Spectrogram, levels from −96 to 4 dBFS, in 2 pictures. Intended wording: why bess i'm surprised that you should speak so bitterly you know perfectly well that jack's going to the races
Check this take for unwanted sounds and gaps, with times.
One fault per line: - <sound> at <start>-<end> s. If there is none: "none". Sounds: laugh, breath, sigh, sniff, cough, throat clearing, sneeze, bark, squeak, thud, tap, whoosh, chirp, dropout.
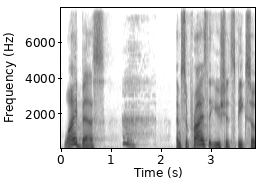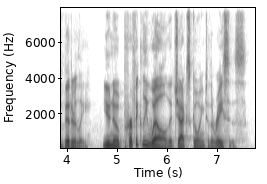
- sigh at 1.2-1.9 s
